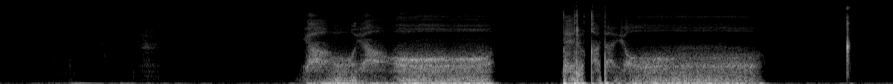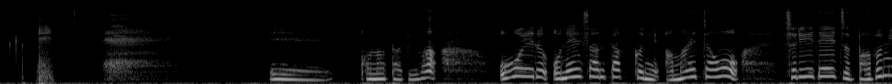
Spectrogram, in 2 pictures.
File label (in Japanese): フリートーク; ASMR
